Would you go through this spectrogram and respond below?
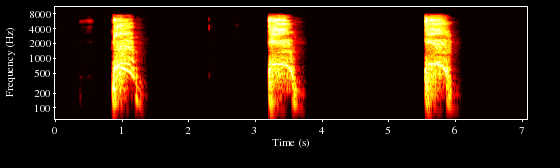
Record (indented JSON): {
  "three_cough_length": "7.1 s",
  "three_cough_amplitude": 31278,
  "three_cough_signal_mean_std_ratio": 0.32,
  "survey_phase": "beta (2021-08-13 to 2022-03-07)",
  "age": "45-64",
  "gender": "Male",
  "wearing_mask": "No",
  "symptom_none": true,
  "smoker_status": "Ex-smoker",
  "respiratory_condition_asthma": false,
  "respiratory_condition_other": false,
  "recruitment_source": "REACT",
  "submission_delay": "1 day",
  "covid_test_result": "Negative",
  "covid_test_method": "RT-qPCR",
  "influenza_a_test_result": "Negative",
  "influenza_b_test_result": "Negative"
}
